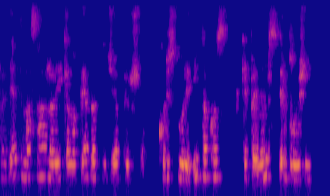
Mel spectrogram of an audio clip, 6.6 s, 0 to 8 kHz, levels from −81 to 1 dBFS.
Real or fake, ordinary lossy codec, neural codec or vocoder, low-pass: real; Opus, 24 kbps; none; 7.2 kHz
